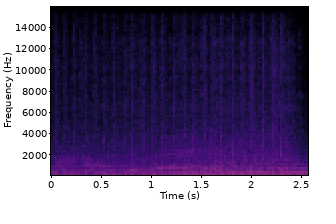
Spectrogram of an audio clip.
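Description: Rapid automatic gunfire from a mobile shooter video game, dense continuous bursts with steady loud rhythm and layered game sound effects throughout, no talk.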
